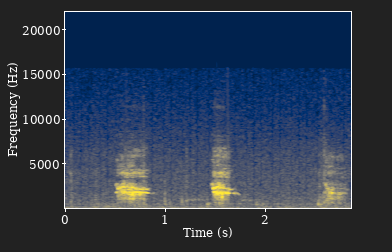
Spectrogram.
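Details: Griffon vulture nestling, grown but still squeaking, hatched 2023 and from the Jerusalem Biblical Zoo; three hoarse, squeaky calls about a second apart, each short and slightly falling, with faint background hiss.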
